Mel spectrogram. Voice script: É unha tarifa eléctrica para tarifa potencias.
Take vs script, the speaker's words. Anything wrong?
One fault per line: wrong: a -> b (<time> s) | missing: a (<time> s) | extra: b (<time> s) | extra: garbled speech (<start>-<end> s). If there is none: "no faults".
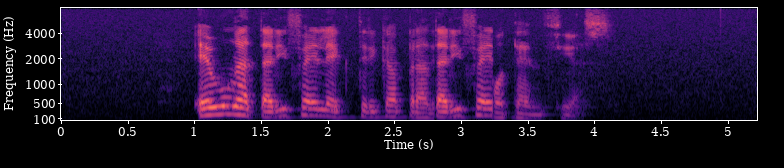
no faults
